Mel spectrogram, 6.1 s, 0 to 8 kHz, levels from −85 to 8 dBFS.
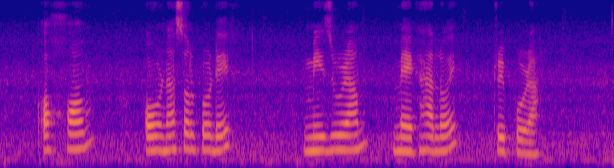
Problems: constant background noise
